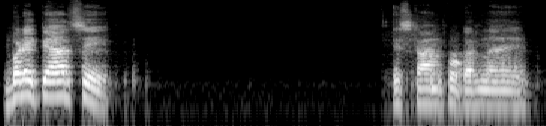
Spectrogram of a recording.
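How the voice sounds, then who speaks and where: A man leads a guided meditation as a spiritual teacher. He speaks very slowly, with unhurried pauses, in a soothing, gentle manner. His voice sits at an ordinary middle pitch and now and then rises for emphasis. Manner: slow, gentle, soothing guidance with rising emphasis.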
